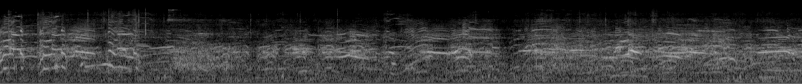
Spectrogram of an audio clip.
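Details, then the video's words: Flock of geese and goslings at Virginia Lake, Reno, filling the air with continuous overlapping honks and curved calls that swell in waves. "Geese Goslings"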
